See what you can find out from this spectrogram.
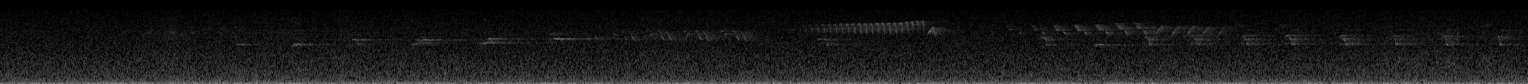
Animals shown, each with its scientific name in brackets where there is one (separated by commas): American Robin (Turdus migratorius), Ovenbird (Seiurus aurocapilla), Northern Parula (Setophaga americana), Nashville Warbler (Leiothlypis ruficapilla)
